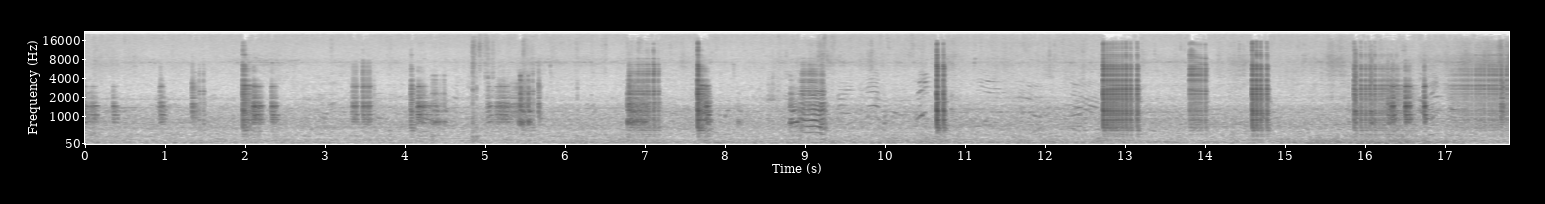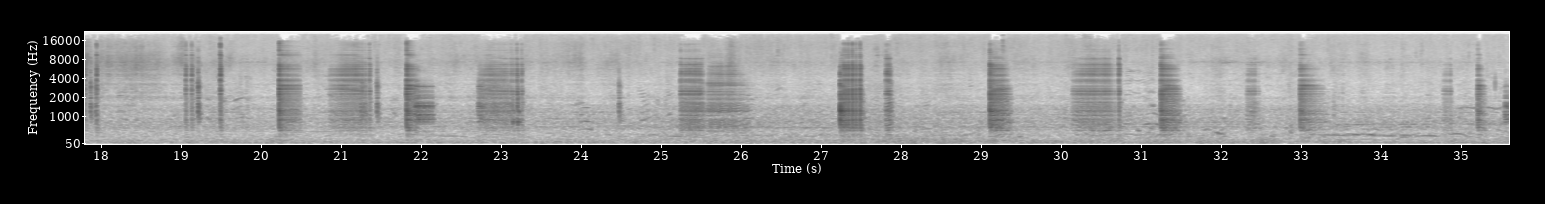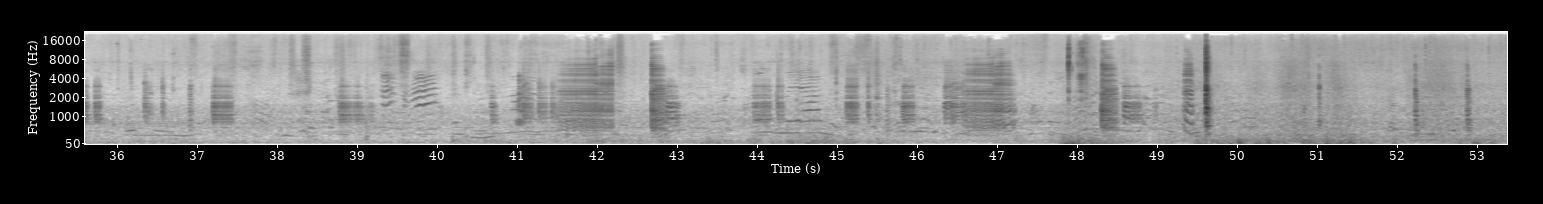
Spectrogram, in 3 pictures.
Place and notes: {"title": "Allmende, Tempelhofer Feld, Berlin - wooden box, squeaking door", "date": "2013-12-27 12:55:00", "description": "urban gardening area on the former Tempelhof airfield. microphone in a wooden box, squeaking door\n(PCM D50)", "latitude": "52.47", "longitude": "13.42", "altitude": "53", "timezone": "Europe/Berlin"}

